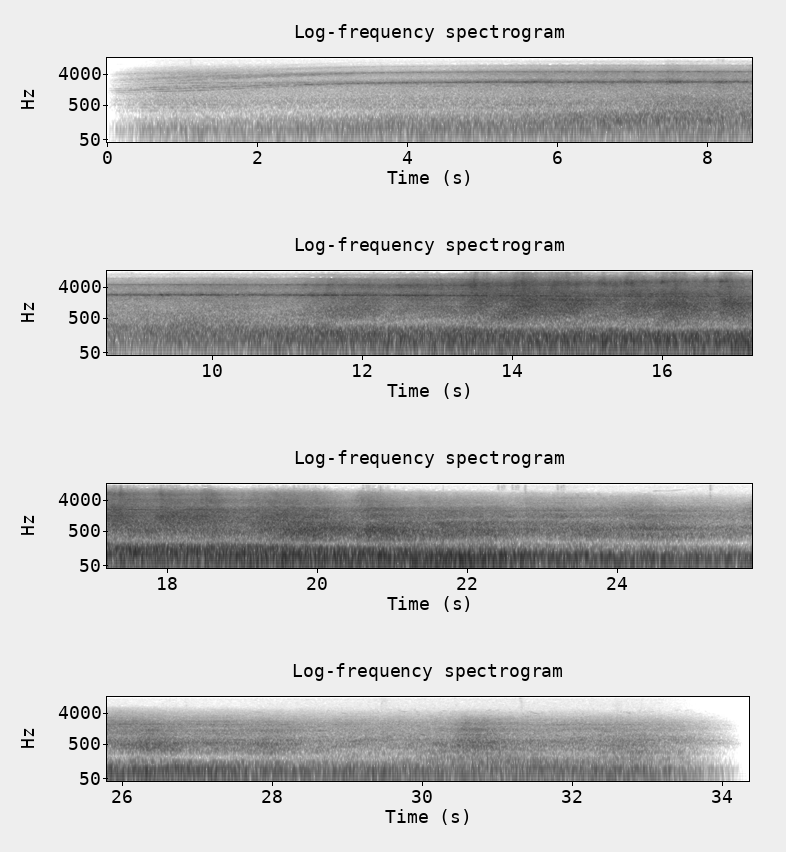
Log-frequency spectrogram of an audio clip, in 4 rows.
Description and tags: The track was recorded at one of the last visits of a soviet Tupolev TU-154M to Prague-Ruzyne airport. The plane was owned by Slovakia Government at that time. By Dec 31, 2017 the aircraft, which was the last active Tupolev TU-154 in EU at all, has been retired. After that the plane was not wrecked luckily, but went to aviation museum of Kosice, Slovakia :-) For recording I used a Canon EOS 6D with a mounted Sennheiser MK-400 (mono) mic.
